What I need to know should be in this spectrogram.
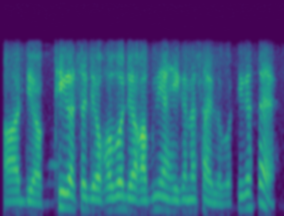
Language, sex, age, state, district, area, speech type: Assamese, male, 18-30, Assam, Morigaon, rural, conversation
